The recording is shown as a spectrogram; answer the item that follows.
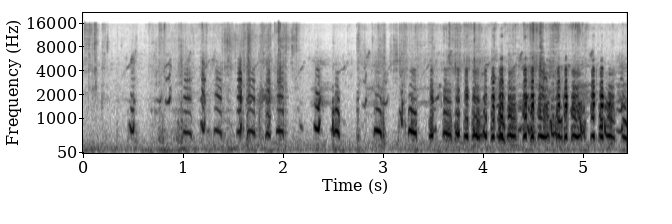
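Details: Male partridge in the wild giving a rapid series of harsh, harmonic clucking notes, roughly three per second, starting sparse and quickening into a dense, louder, chattering run toward the end.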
